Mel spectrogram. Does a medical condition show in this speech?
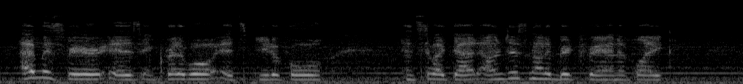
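Yes: cerebral palsy; uses a wheelchair.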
